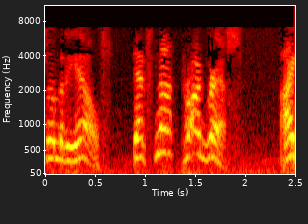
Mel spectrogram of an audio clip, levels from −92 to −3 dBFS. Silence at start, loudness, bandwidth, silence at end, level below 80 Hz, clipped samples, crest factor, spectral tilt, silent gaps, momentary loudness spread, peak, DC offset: 0 s; -28 LUFS; 7.4 kHz; 0 s; -56 dBFS; under 0.1%; 18 dB; -4 dB/octave; none; 15 LU; -10 dBFS; under 0.1%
